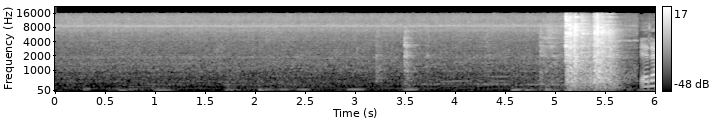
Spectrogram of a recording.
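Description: A faint, steady sizzling hiss from the stove, then about five seconds in a short, loud clatter as a ceramic plate is set down on the metal rack inside a steaming stockpot.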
